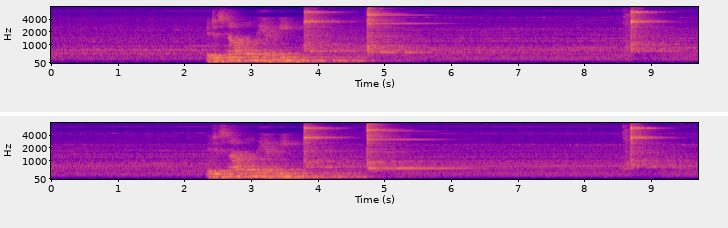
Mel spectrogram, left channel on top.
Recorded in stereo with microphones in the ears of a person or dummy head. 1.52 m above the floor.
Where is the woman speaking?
55° left (ahead or behind), 0.6 m; by 3.7 s 80° left, 1.3 m.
